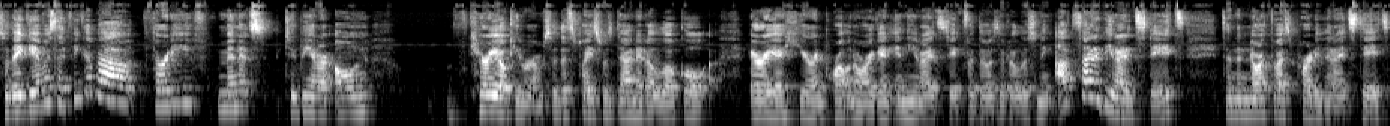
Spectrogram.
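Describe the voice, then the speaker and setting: A woman at a very fast pace, with a very deep, low pitch and very wide pitch swings. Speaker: podcast host. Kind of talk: casual podcast monologue.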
